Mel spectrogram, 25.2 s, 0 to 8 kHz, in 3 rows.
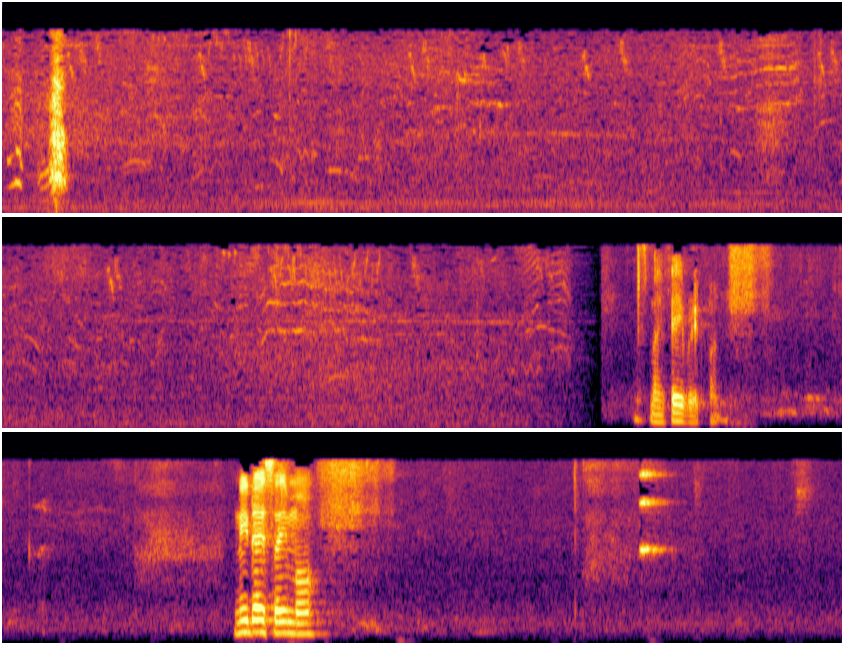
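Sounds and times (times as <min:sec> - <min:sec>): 
dog barking: 0:00.0 - 0:02.1
low murmuring noise: 0:00.0 - 0:19.2, 0:20.0 - 0:25.1
speech: 0:14.8 - 0:16.0, 0:19.1 - 0:20.2.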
